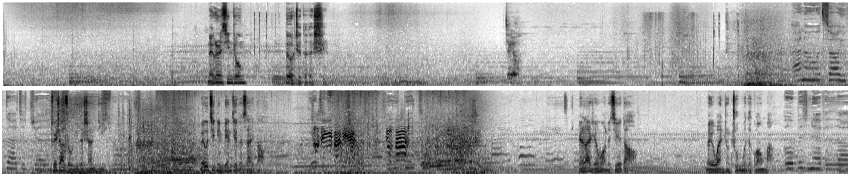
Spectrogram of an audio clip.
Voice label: 素人讲述; 京东华为

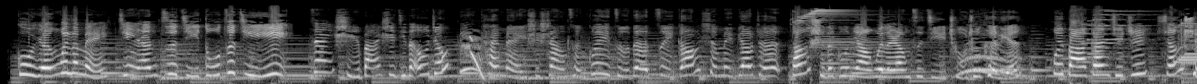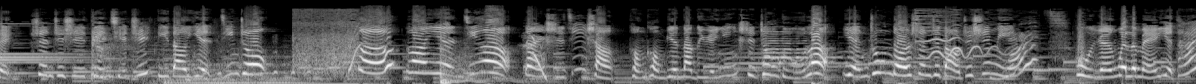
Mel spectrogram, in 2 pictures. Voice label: 搞怪配音

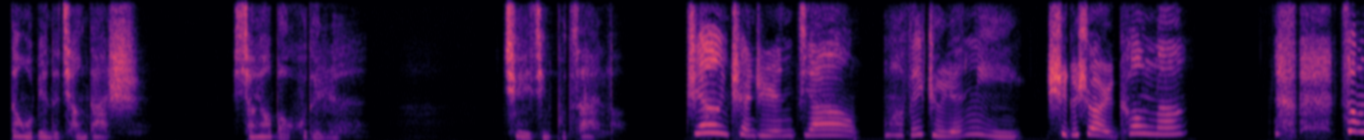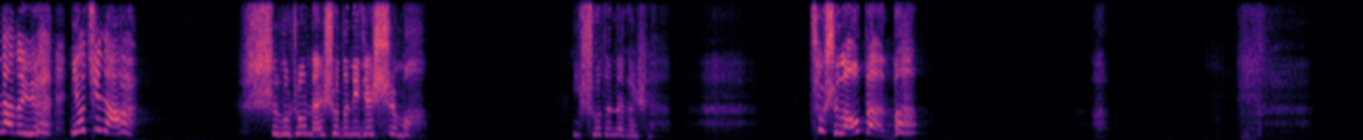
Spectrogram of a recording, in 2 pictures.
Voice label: 配音声线展示少御

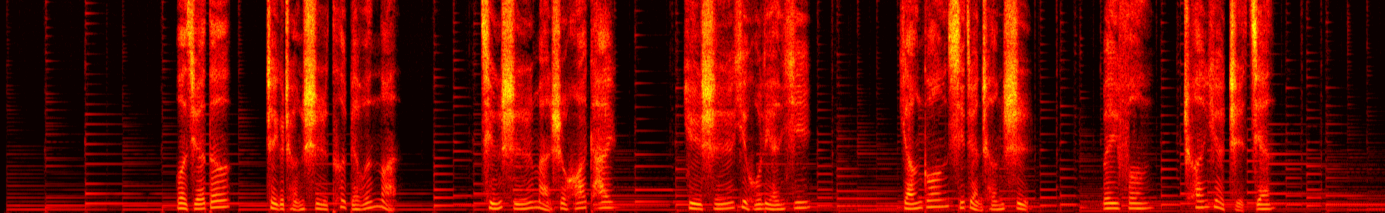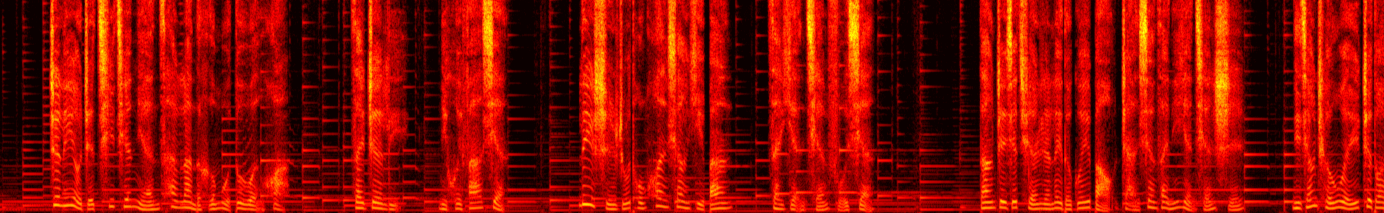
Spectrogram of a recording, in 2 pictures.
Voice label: 宣传片知性温婉; 宁波宣传片

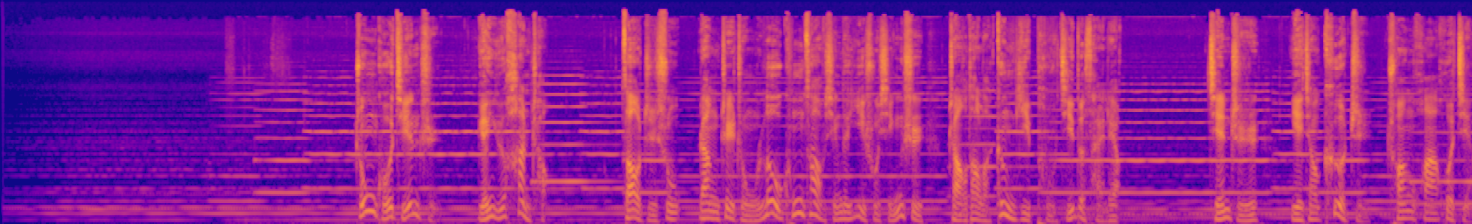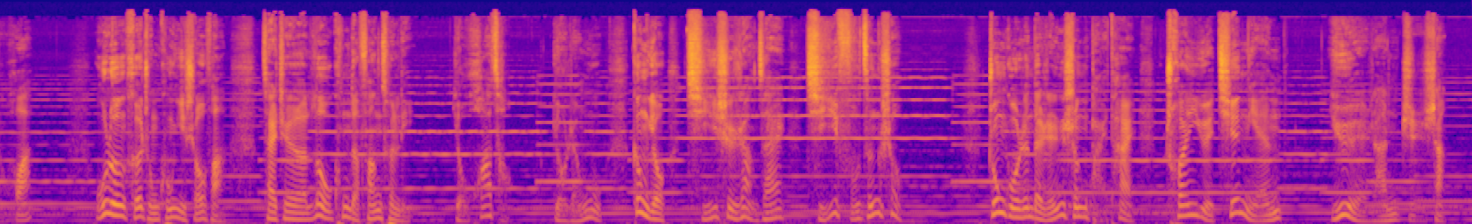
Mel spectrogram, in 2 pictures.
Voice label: 非遗纪录片

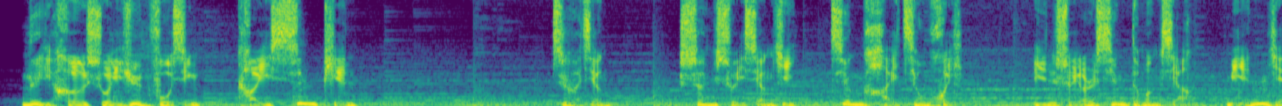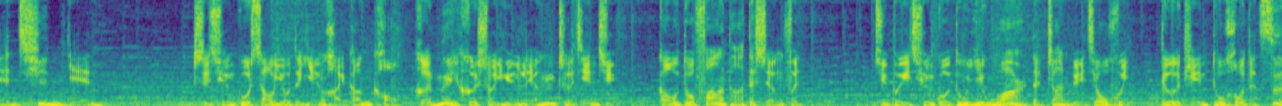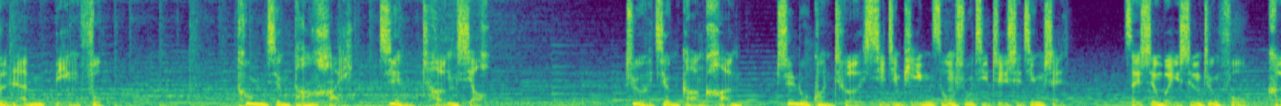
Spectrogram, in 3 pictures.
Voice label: 汇报类; 浙江省水利厅水运开新篇

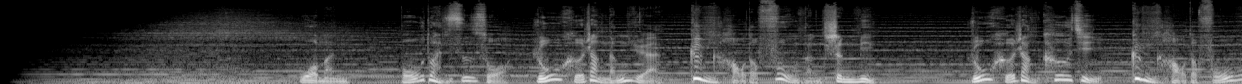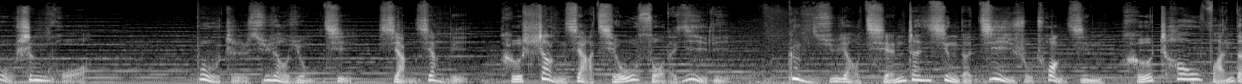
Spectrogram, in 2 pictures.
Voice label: 专题片试音

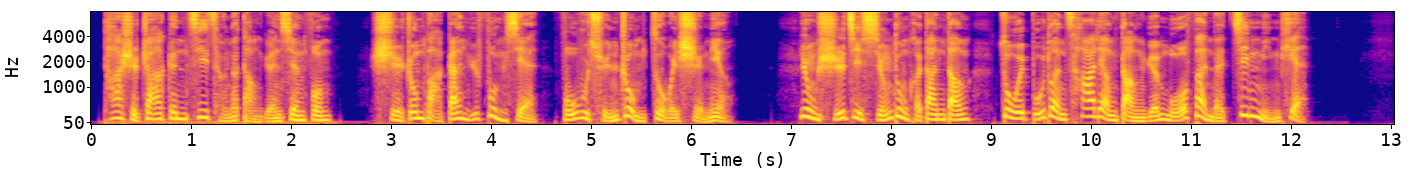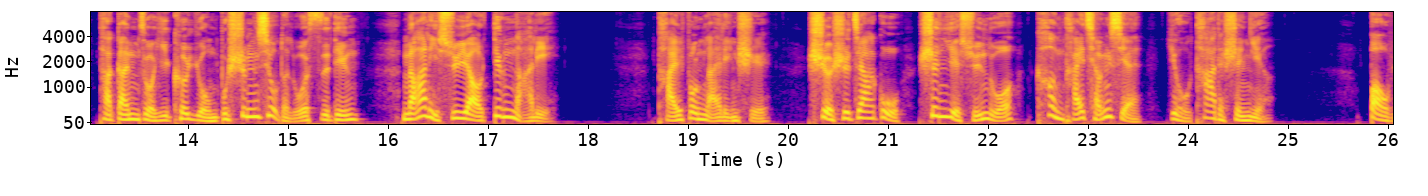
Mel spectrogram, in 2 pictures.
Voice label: 专题人物温暖沉稳

